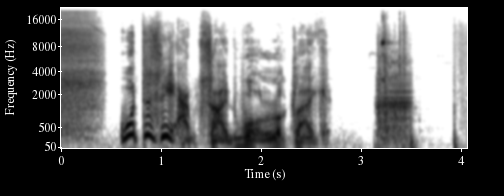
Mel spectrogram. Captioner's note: inhales sharply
